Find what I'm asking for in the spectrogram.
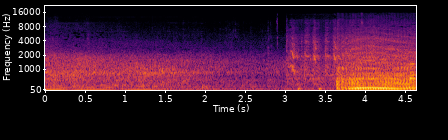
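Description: A naked motorcycle starts up at a self-service gas station, its engine catching about three seconds in and settling into a loud, steady idle after a quieter stretch of background noise.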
